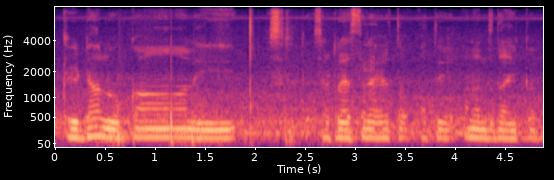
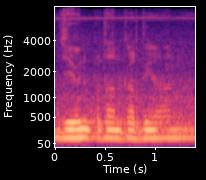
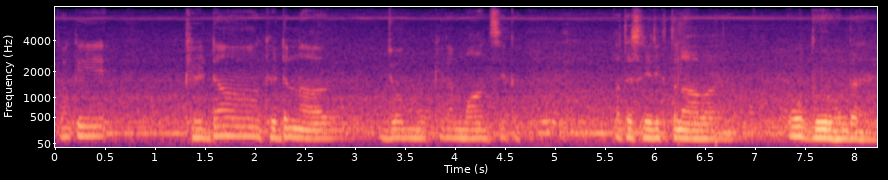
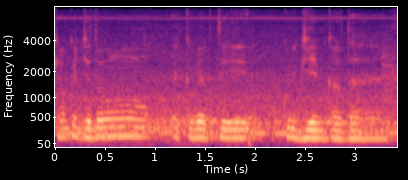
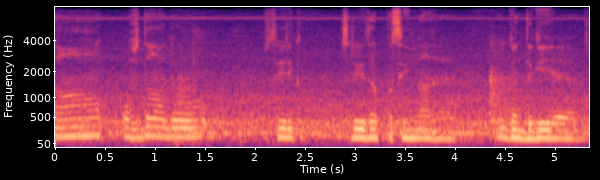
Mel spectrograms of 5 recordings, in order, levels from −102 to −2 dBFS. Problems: background sounds at intervals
